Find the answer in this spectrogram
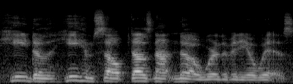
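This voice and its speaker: Light background noise can be heard. Over it, a man speaks. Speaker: vlogger. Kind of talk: casual vlog chat. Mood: frustrated, serious. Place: home room.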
